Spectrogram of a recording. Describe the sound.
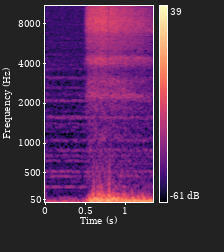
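A single deep breath drawn during a guided relaxation and detox meditation, beginning about a third of the way in as a fairly loud, steady rush of air with a low rumble and an airy hiss, heard alone with no talk.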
